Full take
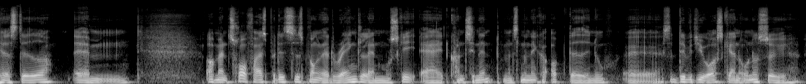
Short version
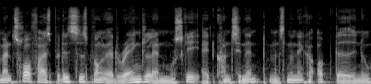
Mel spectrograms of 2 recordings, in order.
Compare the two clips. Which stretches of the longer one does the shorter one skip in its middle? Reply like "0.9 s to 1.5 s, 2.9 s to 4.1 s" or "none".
4.2 s to 4.4 s

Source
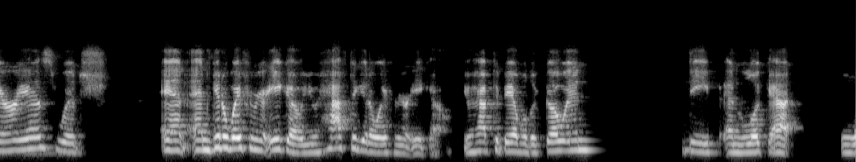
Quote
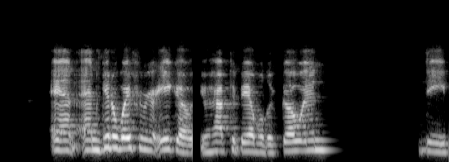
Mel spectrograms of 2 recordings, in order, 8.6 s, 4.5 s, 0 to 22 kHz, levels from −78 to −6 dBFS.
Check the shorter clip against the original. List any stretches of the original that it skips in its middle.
3.0 s to 4.6 s

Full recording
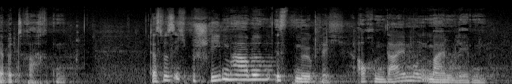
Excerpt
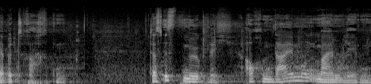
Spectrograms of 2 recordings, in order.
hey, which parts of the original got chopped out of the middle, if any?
1.6 s to 2.7 s

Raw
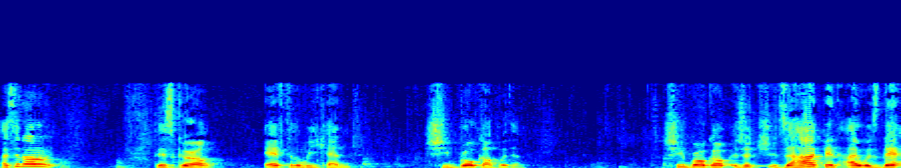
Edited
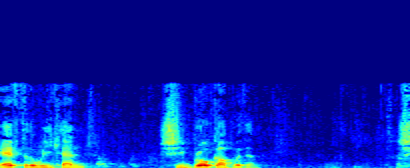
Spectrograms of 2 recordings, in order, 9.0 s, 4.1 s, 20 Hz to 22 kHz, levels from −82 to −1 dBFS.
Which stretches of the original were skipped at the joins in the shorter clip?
none

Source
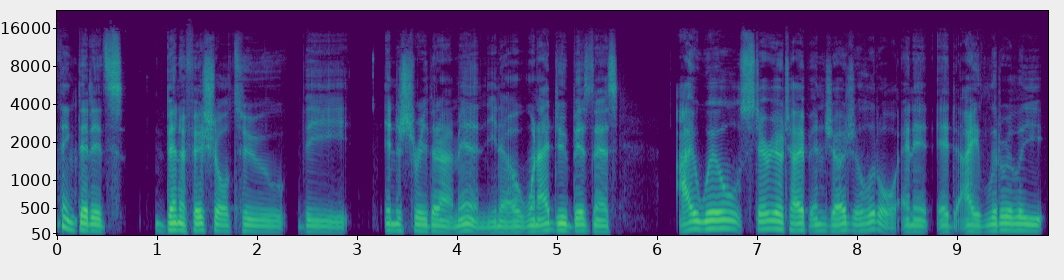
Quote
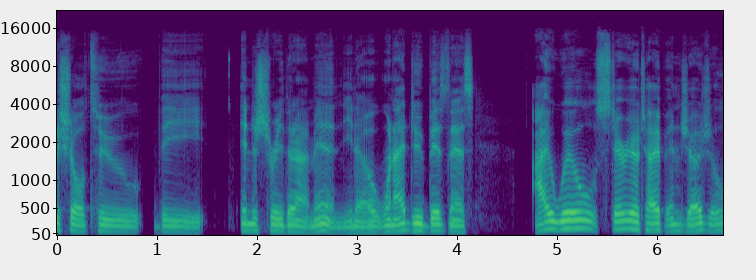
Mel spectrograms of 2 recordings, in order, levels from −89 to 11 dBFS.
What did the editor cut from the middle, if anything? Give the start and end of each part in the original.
none

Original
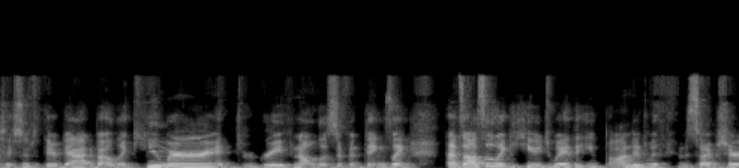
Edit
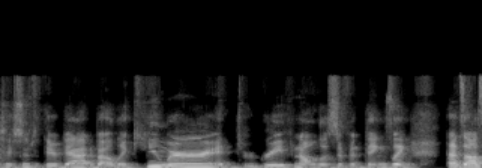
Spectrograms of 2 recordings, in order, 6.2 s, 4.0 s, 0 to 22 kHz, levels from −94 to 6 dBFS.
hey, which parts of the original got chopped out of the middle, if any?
none

